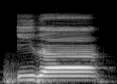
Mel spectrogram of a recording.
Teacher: اذا اے کے ساتھ نہیں پڑھنا، ای کی آواز جیسی آواز ہے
